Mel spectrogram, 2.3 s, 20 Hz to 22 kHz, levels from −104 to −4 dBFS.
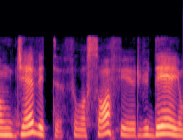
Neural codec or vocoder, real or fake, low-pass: codec, 16 kHz, 4 kbps, FreqCodec, larger model; fake; 7.2 kHz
